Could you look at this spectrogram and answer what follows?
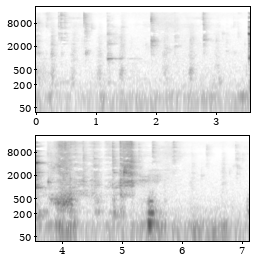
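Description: Metal spoons and chopsticks clinking and scraping against ceramic bowls during a meal, in a string of light clicks. About halfway through a sharp clack starts a louder, noisier stretch of about a second and a half.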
